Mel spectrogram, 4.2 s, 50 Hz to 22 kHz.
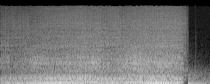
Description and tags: Sine wave created and processed with Sampled freeware and then mastered in CoolEdit96. Stereo simulation of mono sample stage one modulated with "hackeysacklarryb". Sounds like passing traffic meets pressure washing aluminum siding. This brings back painful memories...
